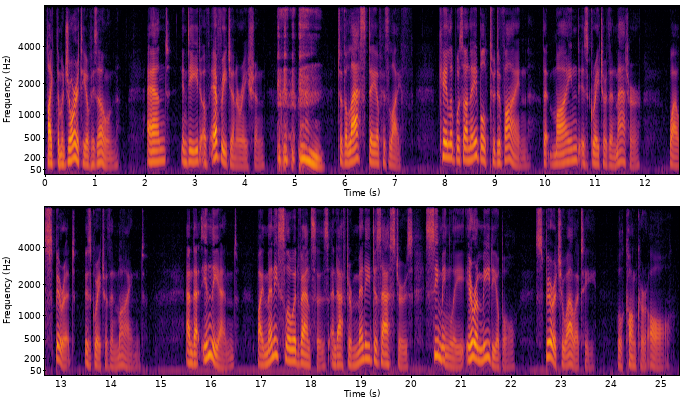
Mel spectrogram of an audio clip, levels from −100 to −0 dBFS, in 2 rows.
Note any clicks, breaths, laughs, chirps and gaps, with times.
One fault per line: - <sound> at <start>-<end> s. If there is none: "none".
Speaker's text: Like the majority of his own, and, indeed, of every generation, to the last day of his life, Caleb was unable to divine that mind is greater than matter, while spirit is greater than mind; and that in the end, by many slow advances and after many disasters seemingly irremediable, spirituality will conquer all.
- throat clearing at 4.6-5.6 s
